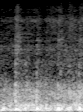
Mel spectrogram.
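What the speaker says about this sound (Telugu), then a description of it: "అటు సైడ్ ఇంకొక ట్రైన్ అయితే వచ్చింది" Another train rolls past on the adjacent track, a steady low rumble with rhythmic clickety-clack of wheels over rail joints, close and continuous with no talk.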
